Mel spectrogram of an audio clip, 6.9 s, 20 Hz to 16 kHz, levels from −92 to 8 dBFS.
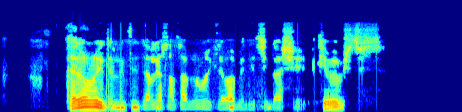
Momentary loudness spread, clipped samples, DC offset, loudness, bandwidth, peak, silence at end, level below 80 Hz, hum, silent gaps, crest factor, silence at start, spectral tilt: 18 LU; under 0.1%; under 0.1%; -20 LUFS; 7.4 kHz; 0 dBFS; 1.25 s; -56 dBFS; none; none; 22 dB; 1 s; -6 dB/octave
